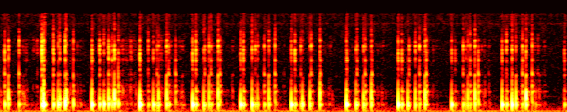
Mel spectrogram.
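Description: Long nails rapidly tap and scratch on a small, hollow, black oval hard-shell EVA zip case with a textured cover. The result is quick clusters of dry, hollow knocks with a low body and a short scratchy rasp. Each hit dies away almost at once.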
